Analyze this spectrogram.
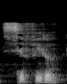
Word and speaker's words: Sefirot: Se pronuncia Sefirot en plural, se pronuncia Sefira en singular.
